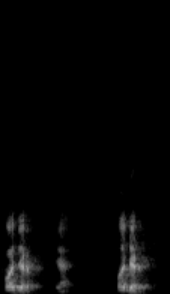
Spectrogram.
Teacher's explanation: Jadi jangan jangan hanya berhenti di qad gitu. Kalau berhenti di qad berarti itu maaf menghilangkan huruf rnya. Nah kalau sampai menghilangkan huruf ro berarti itu masuknya ke lahan ya. · dalnya sukun berarti dal punya sifat qola kan qod kemudian r-nya dibunyikan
